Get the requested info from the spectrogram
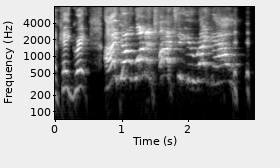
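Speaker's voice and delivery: mock exasperated shout; annoyed inner retort. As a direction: snap back in your head, fed up. Inner reply to chatty stranger.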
